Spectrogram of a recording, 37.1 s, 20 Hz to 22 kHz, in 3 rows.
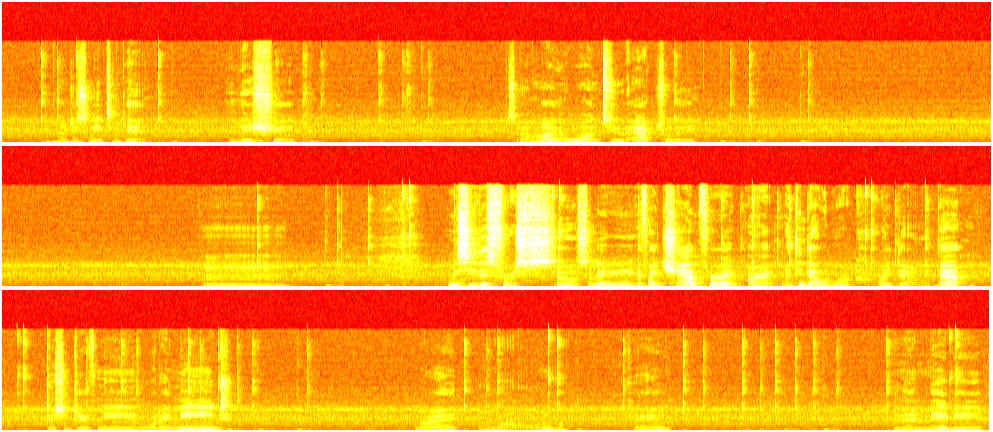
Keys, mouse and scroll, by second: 0.7 alt+middle click, 1.5 alt+middle click, 3.4 alt+middle click, 4.0 middle click, 5.0 middle click, 5.3-8.4 alt+middle drag, 9.1 alt+middle click, 10.1-15.5 alt+middle drag, 16.5 alt+middle click, 17.3 right click, 19.2 click, 20.3-21.4 alt+middle drag, 21.6 middle click, 22.0 alt+middle click, 23.1 click, 23.5 alt+middle click, 24.9 click, 25.8 alt+middle click, 26.4 alt+middle click, 27.2 middle click, 27.6 alt+middle click, 28.5-30.5 alt+middle drag, 30.8 alt+middle click, 31.5 click, 32.5 alt+middle click, 33.5 alt+middle click, 34.2 alt+middle click, 34.6 middle click, 35.1 alt+middle click, 36.6 click.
